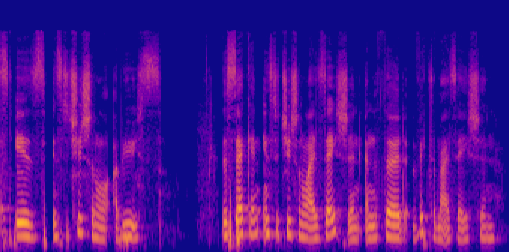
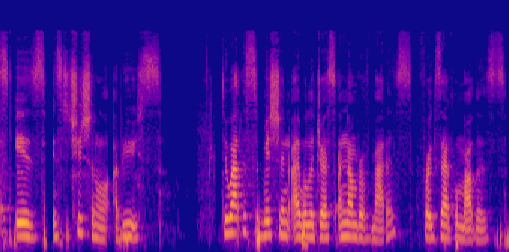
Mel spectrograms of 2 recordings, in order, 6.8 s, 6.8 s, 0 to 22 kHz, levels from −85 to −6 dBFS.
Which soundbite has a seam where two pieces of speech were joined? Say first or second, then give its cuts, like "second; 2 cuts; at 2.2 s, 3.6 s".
second; 2 cuts; at 2.8 s, 5.5 s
